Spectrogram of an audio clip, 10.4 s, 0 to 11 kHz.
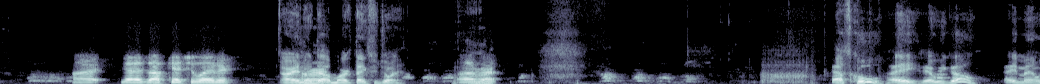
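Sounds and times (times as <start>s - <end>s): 
next-door neighbors' dogs barking: 0.2s - 0.9s, 3.8s - 7.2s
speech: 0.7s - 5.7s, 8.3s - 10.3s.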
